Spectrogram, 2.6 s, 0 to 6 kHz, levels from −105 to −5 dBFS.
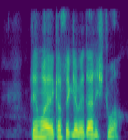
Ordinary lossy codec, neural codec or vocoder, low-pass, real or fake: AAC, 48 kbps; autoencoder, 48 kHz, 128 numbers a frame, DAC-VAE, trained on Japanese speech; 5.4 kHz; fake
